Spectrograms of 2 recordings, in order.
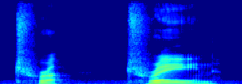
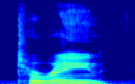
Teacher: week was train because the TR in train formed a cluster there was no vowel in between the T and the R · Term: consonant cluster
